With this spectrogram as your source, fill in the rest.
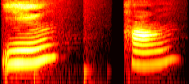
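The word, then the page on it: yinhang: yin2hang2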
